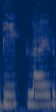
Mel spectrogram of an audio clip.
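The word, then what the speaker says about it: dplyr: data manipulation with dply r I print personally pronounce it deep layer package now d stands for data frame that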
